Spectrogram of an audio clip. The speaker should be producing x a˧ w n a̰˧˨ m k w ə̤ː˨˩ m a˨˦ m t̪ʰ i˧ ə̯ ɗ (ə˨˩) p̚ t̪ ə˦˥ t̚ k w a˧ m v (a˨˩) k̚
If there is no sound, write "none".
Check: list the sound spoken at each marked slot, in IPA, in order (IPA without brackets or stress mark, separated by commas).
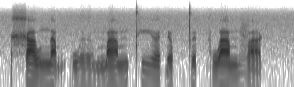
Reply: ə˨˩, a˨˩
